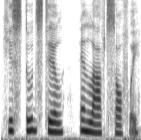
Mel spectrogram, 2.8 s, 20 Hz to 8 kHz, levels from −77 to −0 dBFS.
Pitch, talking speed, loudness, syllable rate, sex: 205 Hz, 125 wpm, -16 LUFS, 3.3 syllables/s, female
